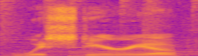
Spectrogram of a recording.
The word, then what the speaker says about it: wisteria: is a plant called wisteria it rhymes with the greatest def leopard album of all time hysteria i'm gonna draw this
